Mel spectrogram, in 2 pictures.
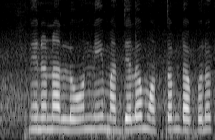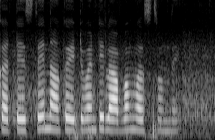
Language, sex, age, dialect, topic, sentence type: Telugu, female, 18-24, Utterandhra, banking, question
